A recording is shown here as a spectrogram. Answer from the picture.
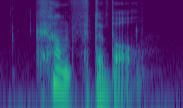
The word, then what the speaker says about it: comfortable: The word comfortable is often mispronounced. Many non native English speakers pronounce it with four clear syllables for bull. However, most native English speakers pronounce it with only three syllables and an emphasis on the first syllable comfortable.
